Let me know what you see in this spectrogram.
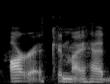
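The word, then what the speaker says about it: Aric: alright i i said arik in my head not eric you're probably right that sounds a lot more like arc yeah that's what i've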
